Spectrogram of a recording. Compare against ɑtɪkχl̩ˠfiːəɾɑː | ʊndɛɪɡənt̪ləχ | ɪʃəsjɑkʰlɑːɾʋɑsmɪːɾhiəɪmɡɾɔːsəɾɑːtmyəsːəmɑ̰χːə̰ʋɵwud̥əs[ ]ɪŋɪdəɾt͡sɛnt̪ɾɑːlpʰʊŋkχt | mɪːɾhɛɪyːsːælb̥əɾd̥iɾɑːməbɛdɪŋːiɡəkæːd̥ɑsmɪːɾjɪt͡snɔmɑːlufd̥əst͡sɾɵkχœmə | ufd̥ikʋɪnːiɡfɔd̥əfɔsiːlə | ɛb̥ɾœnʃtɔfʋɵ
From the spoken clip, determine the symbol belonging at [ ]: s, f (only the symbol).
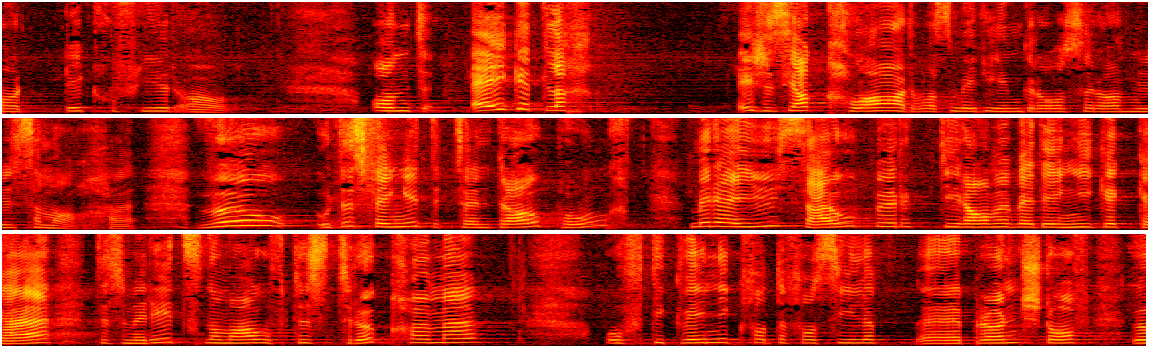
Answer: f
